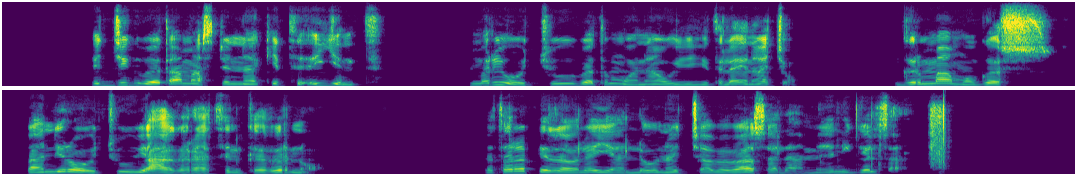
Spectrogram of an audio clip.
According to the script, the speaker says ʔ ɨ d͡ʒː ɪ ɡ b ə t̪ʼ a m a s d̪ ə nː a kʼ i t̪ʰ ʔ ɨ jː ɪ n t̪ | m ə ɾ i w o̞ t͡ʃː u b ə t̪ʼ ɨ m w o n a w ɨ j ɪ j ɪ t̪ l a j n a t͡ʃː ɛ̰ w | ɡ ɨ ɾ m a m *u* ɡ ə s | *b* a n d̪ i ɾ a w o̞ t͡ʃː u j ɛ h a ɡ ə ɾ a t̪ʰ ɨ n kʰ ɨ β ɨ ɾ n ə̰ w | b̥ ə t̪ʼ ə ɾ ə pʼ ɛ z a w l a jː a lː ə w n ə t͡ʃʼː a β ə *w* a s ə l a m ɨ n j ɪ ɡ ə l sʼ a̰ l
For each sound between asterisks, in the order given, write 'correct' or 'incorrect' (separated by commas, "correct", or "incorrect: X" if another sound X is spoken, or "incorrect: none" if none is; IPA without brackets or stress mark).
incorrect: o, correct, incorrect: β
